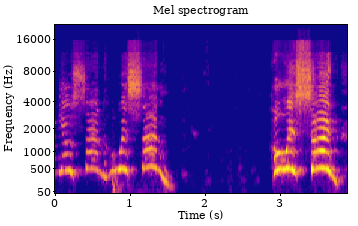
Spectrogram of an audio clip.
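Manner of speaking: high, excited, rising to a shout; shocked disbelief. Retold or imitated. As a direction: yell it like you can't believe who just showed up. Retold shock at seeing a guest.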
